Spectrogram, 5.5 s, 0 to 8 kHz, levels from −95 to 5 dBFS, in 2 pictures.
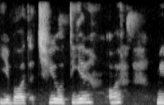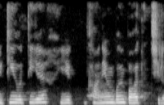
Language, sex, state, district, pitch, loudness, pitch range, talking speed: Hindi, female, Uttar Pradesh, Gorakhpur, 230 Hz, -15 LUFS, 215-240 Hz, 175 wpm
